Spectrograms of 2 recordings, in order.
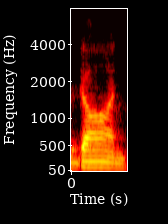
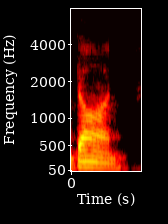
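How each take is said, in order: First: "Dawn" said with an open "ah", like "Don"; imitating the Utah teacher's "Dawn"; western Dawn. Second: "Dawn" said with a rounded "aw", lower. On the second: Retold or imitated. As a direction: say "Dawn" the New York way. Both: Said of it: "He called her Dawn".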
